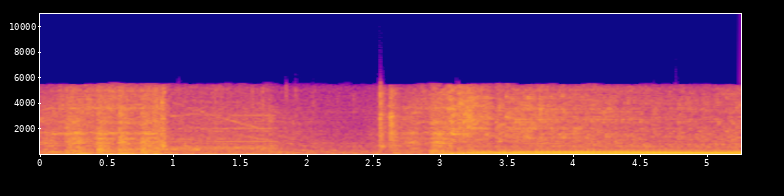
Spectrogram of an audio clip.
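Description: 1994 Dodge Shadow's 2.2-litre four-cylinder engine on a cold start, heard from inside the cabin: the starter cranks it for a few seconds, it catches about three seconds in, and it settles into a steady run through a free-flowing exhaust.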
